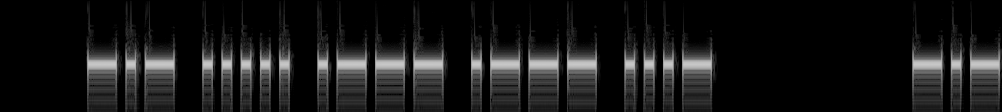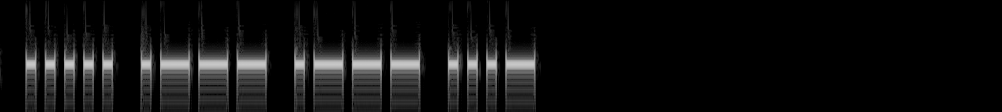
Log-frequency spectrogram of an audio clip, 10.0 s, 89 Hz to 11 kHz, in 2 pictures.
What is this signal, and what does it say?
Morse code, heard as a keyed tone, about 25 wpm, 700 Hz. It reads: K5JJV K5JJV
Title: USA Call Signs - 5 Characters - Repeated 2x - 25wpm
